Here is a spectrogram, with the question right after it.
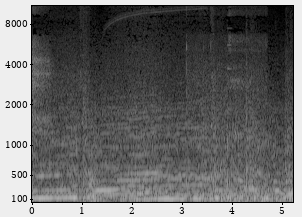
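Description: Loud, continuous Group C race car engine from Gran Turismo 7, a sustained harmonic drone that rises and falls with throttle changes through a corner, with a faint high whine above it.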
